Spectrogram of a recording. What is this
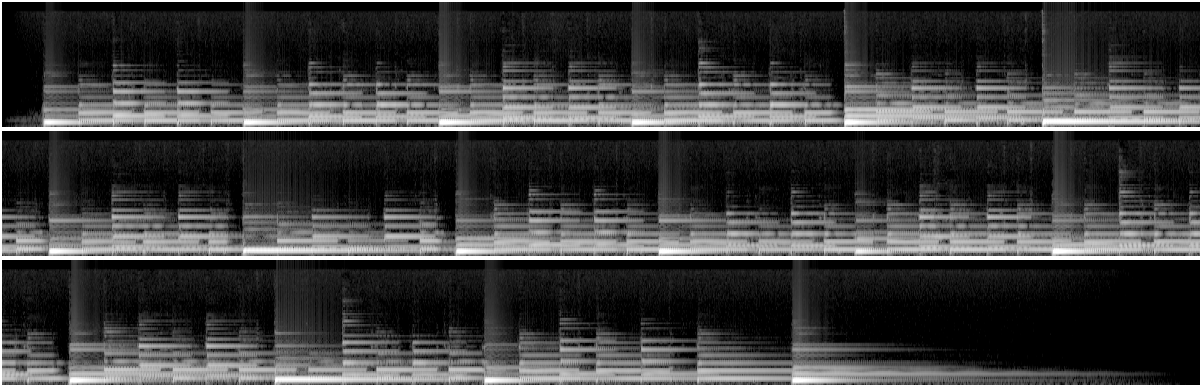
PRELUDE IN G MAJOR
This is something that my on-line teacher has me playing. I took up the guitar again and even though this is a short piece it has a certain beauty to it. It should be played faster, but I think it also sounds nice at this tempo. The recording has a hiss and I don't know why as my recorder is a Yamaha Pocketrak. I tried editing out the hiss in Sound Forge but it also took away some of the music sound, so this is it as recorded. Thanks. :^)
